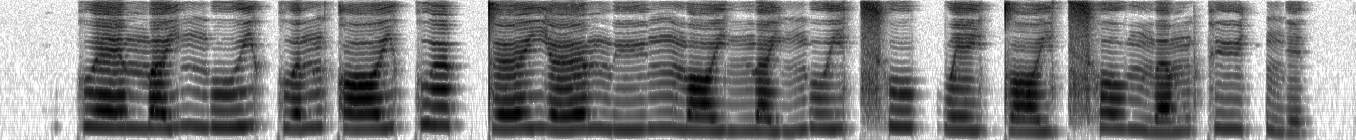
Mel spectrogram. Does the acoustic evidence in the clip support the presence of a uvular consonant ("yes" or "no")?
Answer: no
